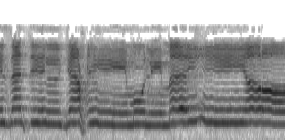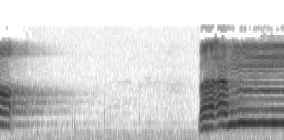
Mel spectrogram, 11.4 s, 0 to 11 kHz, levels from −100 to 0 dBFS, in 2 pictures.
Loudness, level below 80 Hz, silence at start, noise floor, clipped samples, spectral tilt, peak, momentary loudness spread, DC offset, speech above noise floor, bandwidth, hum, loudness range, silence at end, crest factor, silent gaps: -23 LUFS; -74 dBFS; 0 s; -71 dBFS; under 0.1%; -3.5 dB/octave; -8 dBFS; 8 LU; under 0.1%; 46 dB; 6.4 kHz; none; 9 LU; 0 s; 18 dB; none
